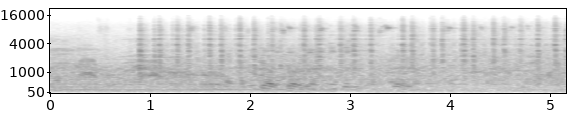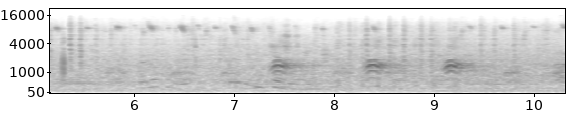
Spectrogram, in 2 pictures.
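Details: Meerkats, wary of a passing helicopter, give three short, sharp chirping alarm calls over a steady background of dry clicking and rattling.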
